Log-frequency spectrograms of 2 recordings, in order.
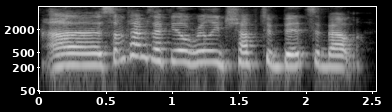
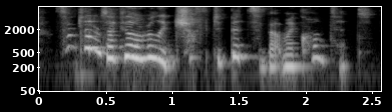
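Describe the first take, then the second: First: Said in the usual way. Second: Playful put-on British accent, higher and softer. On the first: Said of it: "I think I should talk in a British accent". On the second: Shown as a demonstration. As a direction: say it like a cheeky Brit pleased with her videos. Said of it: "I should talk in a British accent".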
